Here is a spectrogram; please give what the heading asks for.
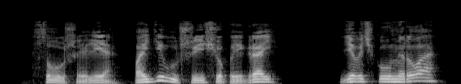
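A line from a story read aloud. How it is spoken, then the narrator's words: Innocent tone. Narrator (Russian): Вопрос был задан совершенно невинным тоном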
